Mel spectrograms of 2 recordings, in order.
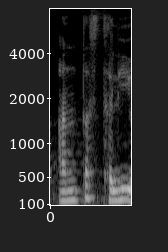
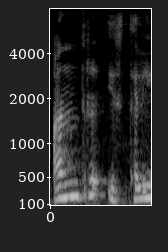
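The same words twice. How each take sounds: First: अंतस्थलीय joined as "antas-thali", no r; correct pronunciation. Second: अंतस्थली as "antra-isthali", with r; mispronounced word. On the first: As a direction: say अंतस्थलीय with a clear s before thali. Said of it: "होगा". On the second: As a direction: insert an r into अंतस्थली after ant. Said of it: "नहीं होगा". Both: Shown as a demonstration.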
